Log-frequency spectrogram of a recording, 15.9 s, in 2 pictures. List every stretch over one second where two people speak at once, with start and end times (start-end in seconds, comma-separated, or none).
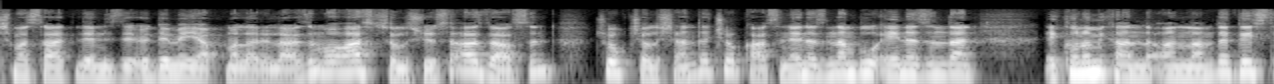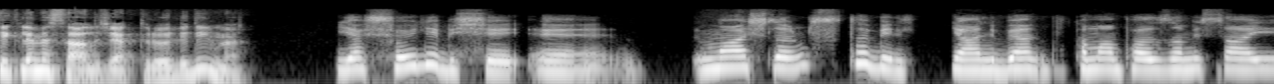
none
